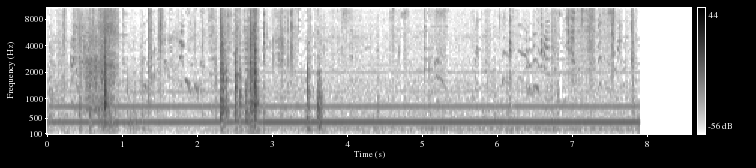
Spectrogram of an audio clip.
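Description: Wooden boards being handled on a workbench: scattered knocks and clatter, loudest about a second in and around three seconds in, over a steady hum. The sound cuts off suddenly near the end.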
